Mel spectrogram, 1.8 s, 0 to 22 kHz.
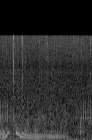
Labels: {"label": "biophony", "recorder": "SoundTrap 300"}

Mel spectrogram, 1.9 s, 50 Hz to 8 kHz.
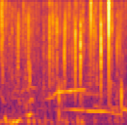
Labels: {"label": "biophony", "recorder": "SoundTrap 300"}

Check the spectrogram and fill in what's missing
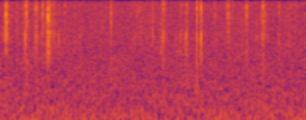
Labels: {"label": "ambient", "recorder": "HydroMoth"}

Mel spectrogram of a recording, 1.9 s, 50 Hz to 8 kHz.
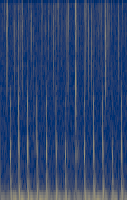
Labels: {"label": "biophony, knock", "recorder": "SoundTrap 300"}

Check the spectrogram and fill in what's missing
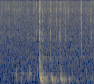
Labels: {"label": "anthrophony, bomb", "recorder": "HydroMoth"}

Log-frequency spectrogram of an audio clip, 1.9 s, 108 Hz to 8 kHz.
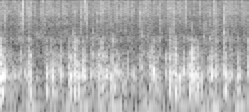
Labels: {"label": "biophony, sea urchins (Echinidae)", "recorder": "SoundTrap 600 or HydroMoth"}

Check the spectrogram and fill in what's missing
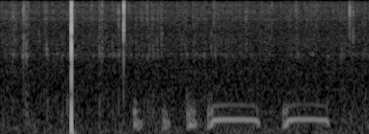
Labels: {"label": "ambient", "recorder": "HydroMoth"}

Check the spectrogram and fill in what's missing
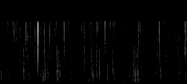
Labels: {"label": "biophony, sea urchins (Echinidae)", "recorder": "SoundTrap 600 or HydroMoth"}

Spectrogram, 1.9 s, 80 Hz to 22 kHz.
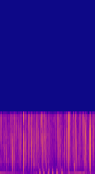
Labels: {"label": "biophony", "recorder": "SoundTrap 300"}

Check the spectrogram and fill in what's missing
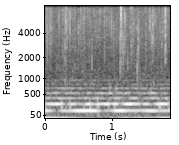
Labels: {"label": "biophony, midshipman", "recorder": "SoundTrap 500"}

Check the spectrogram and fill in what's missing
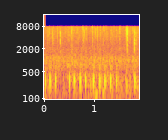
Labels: {"label": "biophony, pulse", "recorder": "SoundTrap 500"}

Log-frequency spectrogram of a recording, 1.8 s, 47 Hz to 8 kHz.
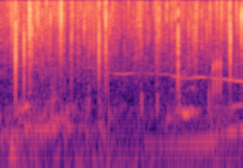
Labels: {"label": "biophony", "recorder": "SoundTrap 300"}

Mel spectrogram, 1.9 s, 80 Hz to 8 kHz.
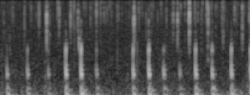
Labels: {"label": "biophony, knock", "recorder": "SoundTrap 300"}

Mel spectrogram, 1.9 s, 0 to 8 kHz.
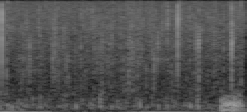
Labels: {"label": "biophony", "recorder": "SoundTrap 300"}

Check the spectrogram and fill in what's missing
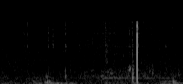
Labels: {"label": "ambient", "recorder": "HydroMoth"}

